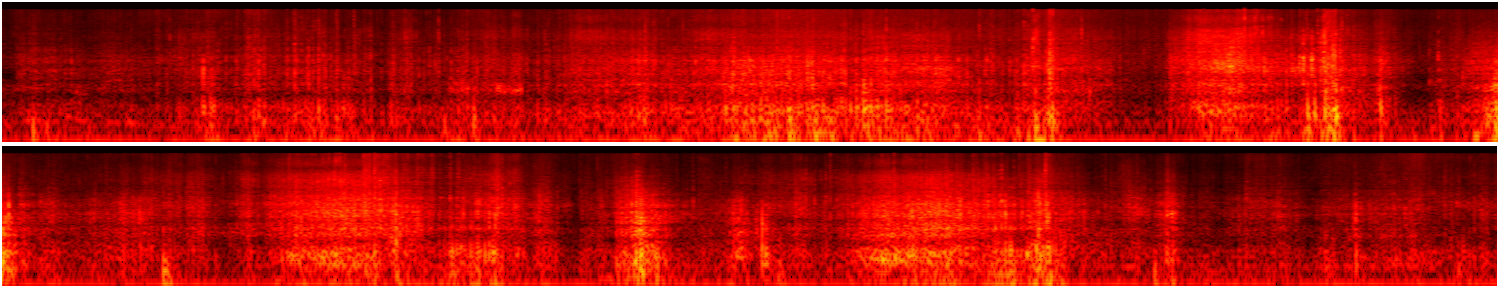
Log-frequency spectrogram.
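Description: Gloved hands squeezing and kneading a soapy sponge and lumps of wet white powder in sudsy water: crunching, squelching squeezes that swell and fade every few seconds.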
